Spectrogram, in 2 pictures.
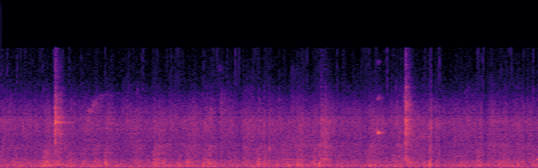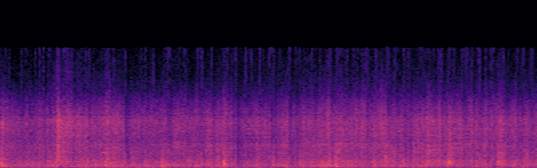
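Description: Alaska Railroad passenger train running at speed, heard from an open car doorway: a steady rumble of wheels on the rails, with sharp clacks every second or two.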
